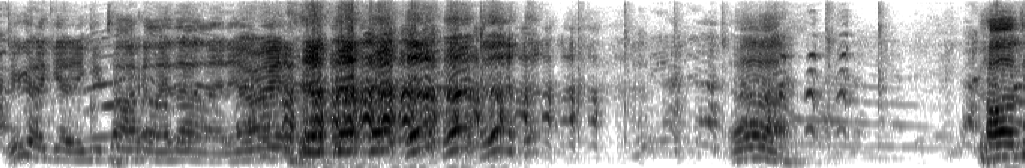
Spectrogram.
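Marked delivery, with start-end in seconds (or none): 1.9-4.8 high, loud real laughter; loud burst of laughter. Real, not acted. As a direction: crack up at the heckle. Comic laughs at heckler.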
